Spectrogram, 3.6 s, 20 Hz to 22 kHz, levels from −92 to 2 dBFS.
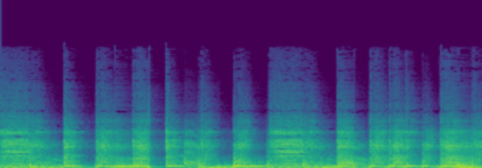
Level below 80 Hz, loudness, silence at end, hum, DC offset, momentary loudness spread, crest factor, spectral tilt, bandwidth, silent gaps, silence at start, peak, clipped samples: -32 dBFS; -15 LUFS; 0 s; none; under 0.1%; 4 LU; 14 dB; -6 dB/octave; 11.5 kHz; none; 0 s; 0 dBFS; under 0.1%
